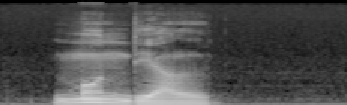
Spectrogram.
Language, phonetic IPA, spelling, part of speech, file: Polish, [ˈmũndʲjal], mundial, noun, Pl-mundial.ogg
